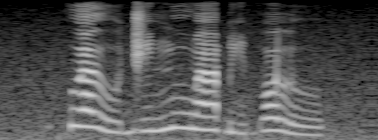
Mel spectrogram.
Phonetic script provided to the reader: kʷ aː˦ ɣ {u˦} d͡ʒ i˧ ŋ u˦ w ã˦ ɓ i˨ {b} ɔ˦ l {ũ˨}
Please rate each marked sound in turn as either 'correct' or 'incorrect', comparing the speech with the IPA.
incorrect: u˨, correct, incorrect: u˨

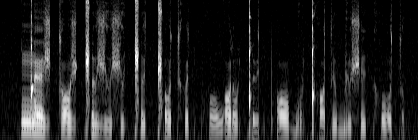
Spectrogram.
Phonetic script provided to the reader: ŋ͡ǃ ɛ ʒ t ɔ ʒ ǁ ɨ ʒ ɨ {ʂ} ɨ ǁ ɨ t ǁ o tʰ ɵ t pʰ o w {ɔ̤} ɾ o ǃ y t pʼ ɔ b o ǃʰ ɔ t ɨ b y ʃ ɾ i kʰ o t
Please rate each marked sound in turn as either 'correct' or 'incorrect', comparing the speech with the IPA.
incorrect: ʃ, incorrect: ɔ

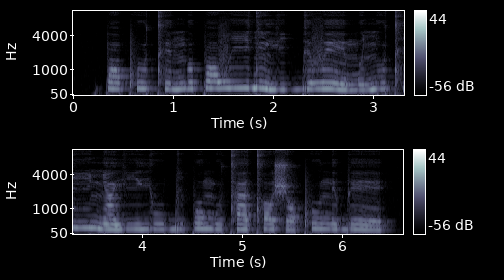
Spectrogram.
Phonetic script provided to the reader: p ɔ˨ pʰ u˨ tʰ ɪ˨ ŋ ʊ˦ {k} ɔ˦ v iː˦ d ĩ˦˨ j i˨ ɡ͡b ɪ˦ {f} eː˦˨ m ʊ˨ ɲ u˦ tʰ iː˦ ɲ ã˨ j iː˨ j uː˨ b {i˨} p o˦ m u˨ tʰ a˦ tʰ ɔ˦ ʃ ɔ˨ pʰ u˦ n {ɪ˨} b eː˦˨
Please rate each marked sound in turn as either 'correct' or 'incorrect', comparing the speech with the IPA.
incorrect: p, incorrect: v, correct, incorrect: ɪ˦

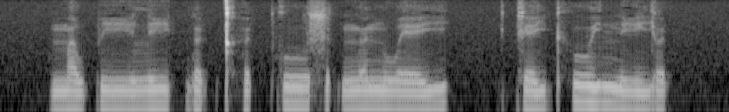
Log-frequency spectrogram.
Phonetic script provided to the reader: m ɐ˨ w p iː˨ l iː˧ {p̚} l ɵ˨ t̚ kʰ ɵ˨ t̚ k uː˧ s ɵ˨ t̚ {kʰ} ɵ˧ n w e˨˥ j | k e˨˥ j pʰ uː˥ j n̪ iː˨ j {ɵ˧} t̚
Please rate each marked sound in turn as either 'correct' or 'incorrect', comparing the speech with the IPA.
incorrect: k̚, incorrect: ŋ, correct

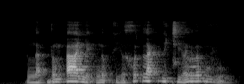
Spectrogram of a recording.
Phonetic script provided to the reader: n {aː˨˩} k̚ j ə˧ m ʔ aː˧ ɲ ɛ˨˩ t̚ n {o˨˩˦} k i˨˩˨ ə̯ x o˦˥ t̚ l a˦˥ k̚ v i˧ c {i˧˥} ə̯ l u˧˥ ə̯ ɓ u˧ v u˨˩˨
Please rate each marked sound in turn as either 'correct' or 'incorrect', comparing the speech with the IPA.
incorrect: a˨˩, correct, incorrect: i˨˩˦

